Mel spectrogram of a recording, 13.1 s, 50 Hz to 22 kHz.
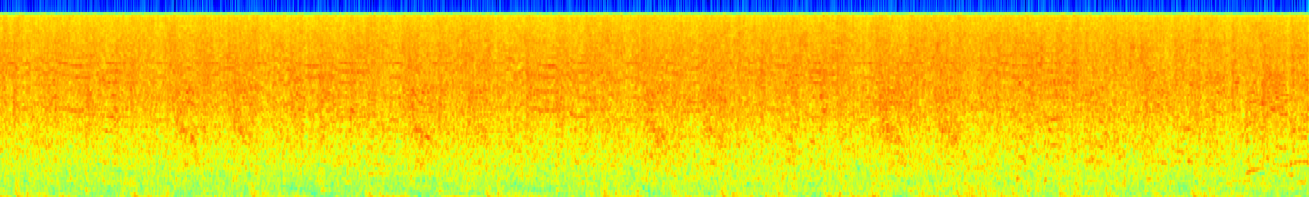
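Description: Onkyo T-4711 FM tuner on 101.6 MHz receiving KMFM in mono at the very edge of reception: a steady, loud hiss of FM static with the station's music faintly audible beneath it. The hiss is the sign of a signal barely above the noise floor, which the receiver shows as nil strength.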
